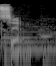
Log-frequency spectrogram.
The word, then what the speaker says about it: そ: Pronounce it as so, like in the word soda. そ Let's practice writing it.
